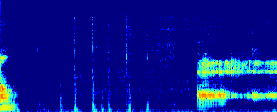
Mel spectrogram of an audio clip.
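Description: Mostly a quiet pause in a conversation heard over a video call. Near the end comes a short, drawn-out croaky vocal sound of about half a second.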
